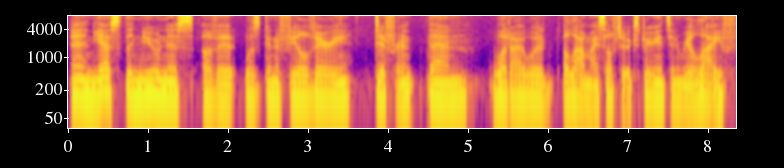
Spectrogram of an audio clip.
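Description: Speaking fairly slowly with hardly any pauses, a woman uses a very deep, low pitch, a dark, mellow tone, flat monotone intonation and very even loudness, in a dry, close sound with no echo on a very clean recording with a silent background. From US Midwest. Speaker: podcast host and pediatrician. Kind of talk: scripted podcast narration about dream interpretation.

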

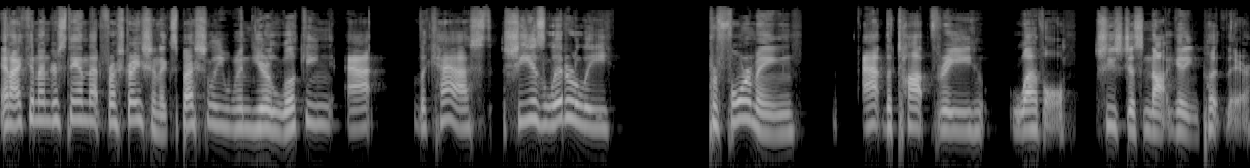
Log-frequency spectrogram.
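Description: With an American accent, a man speaks at a high pitch and fairly slow pace with ordinary pitch variation, in a very clean recording with a silent background and a dry, close sound with no echo. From Texas. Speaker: podcast host. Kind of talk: casual chat. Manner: humorous, sarcastic.

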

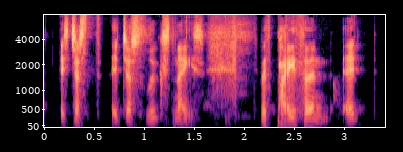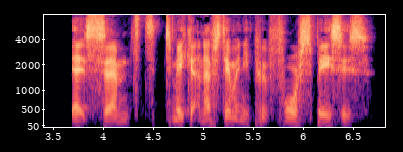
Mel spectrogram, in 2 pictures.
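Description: A man with a Scottish accent speaks at a moderate pace in a dry, close sound with no echo. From west coast of Scotland. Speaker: web developer. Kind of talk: casual chat. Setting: live stream.

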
